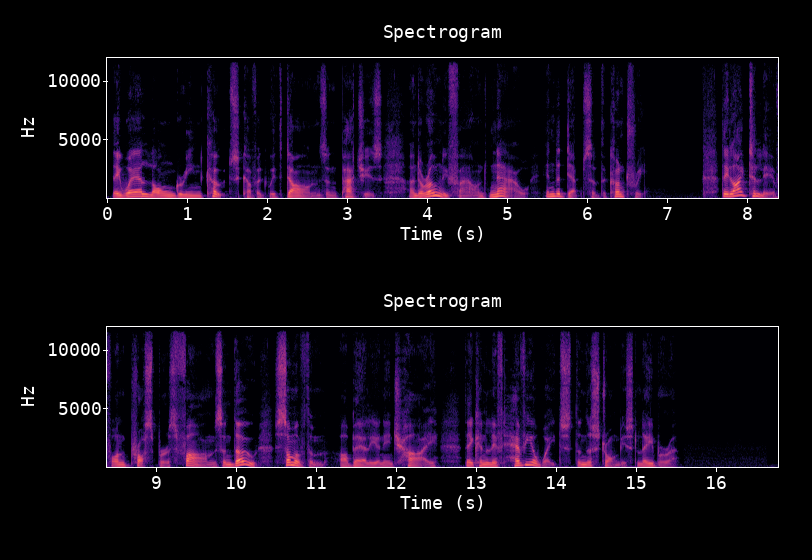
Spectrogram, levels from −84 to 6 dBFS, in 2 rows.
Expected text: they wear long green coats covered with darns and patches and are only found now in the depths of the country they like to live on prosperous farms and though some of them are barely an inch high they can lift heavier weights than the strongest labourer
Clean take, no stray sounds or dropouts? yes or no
yes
